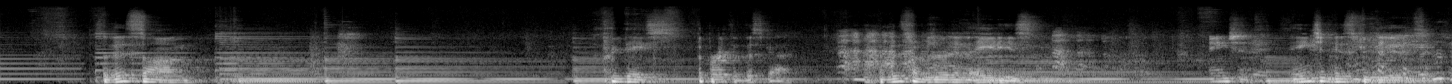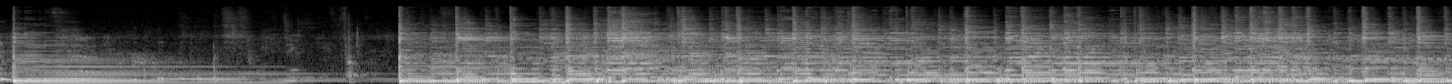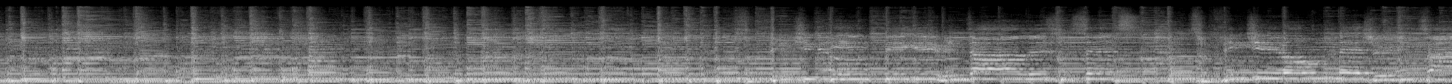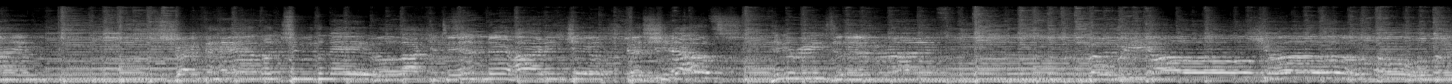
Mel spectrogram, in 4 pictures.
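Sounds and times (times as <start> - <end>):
acoustic guitars strumming: 0.0 - 58.0
man singing: 12.6 - 14.6, 36.2 - 53.3, 54.0 - 58.0.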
